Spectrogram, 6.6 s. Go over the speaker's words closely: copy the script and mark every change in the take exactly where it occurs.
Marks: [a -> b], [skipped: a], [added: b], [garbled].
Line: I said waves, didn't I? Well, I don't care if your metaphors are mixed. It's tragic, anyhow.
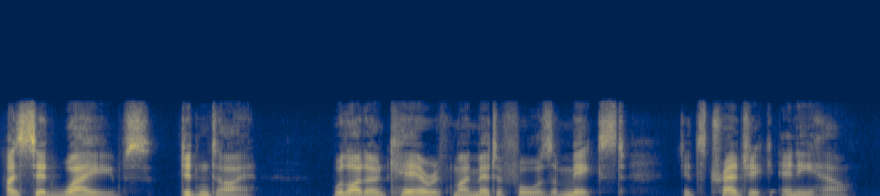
I said waves, didn't I? Well, I don't care if [your -> my] metaphors are mixed. It's tragic, anyhow.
